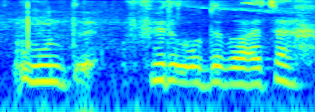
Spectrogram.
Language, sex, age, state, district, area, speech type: Dogri, female, 18-30, Jammu and Kashmir, Kathua, rural, spontaneous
